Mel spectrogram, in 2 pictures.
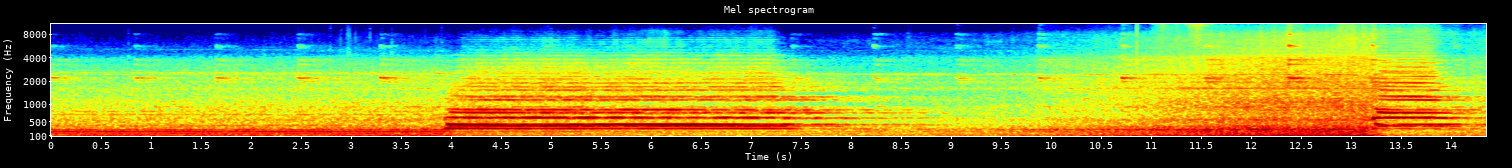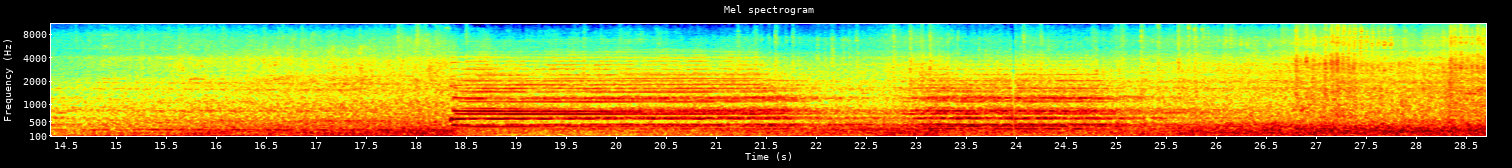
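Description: Two GE C44-9W diesel locomotives pass with a low engine rumble, sounding their air horn in several blasts, the longest about three seconds. A crossing bell rings faintly in the first part. After the locomotives go by, the empty coal cars roll past with their wheels clicking over the rail joints.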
